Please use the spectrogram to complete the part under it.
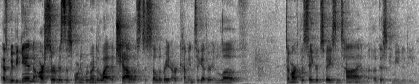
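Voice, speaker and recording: A Texan minister with a lowish, steady voice offers a brisk, folksy, conversational welcome to his congregation. He speaks indoors in a large church sanctuary, and the recording is echoey with background noise.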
